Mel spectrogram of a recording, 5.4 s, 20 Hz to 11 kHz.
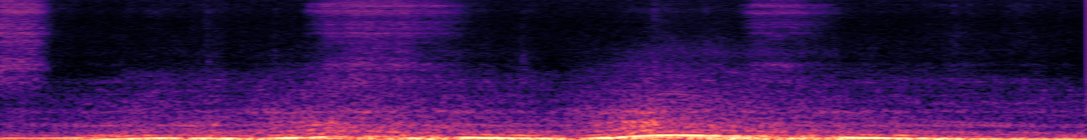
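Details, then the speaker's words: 2003 Mitsubishi Magna VRX TL, 163 kW V6, new custom in-house sports exhaust replacing a rusted stock 2.5-inch system, heard inside the cabin with windows up: deep, smooth rumble rising and settling with throttle, no rattles or drone; normal exhaust note. "Powering down the life support before I give you the final sound. Beautiful colour. Mitsubishi called that flame red. In the car now, windows up."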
